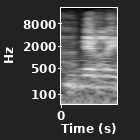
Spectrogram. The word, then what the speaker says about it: Nidalee: pick it um that is how you say nidalee is it's gonna be really annoying um as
